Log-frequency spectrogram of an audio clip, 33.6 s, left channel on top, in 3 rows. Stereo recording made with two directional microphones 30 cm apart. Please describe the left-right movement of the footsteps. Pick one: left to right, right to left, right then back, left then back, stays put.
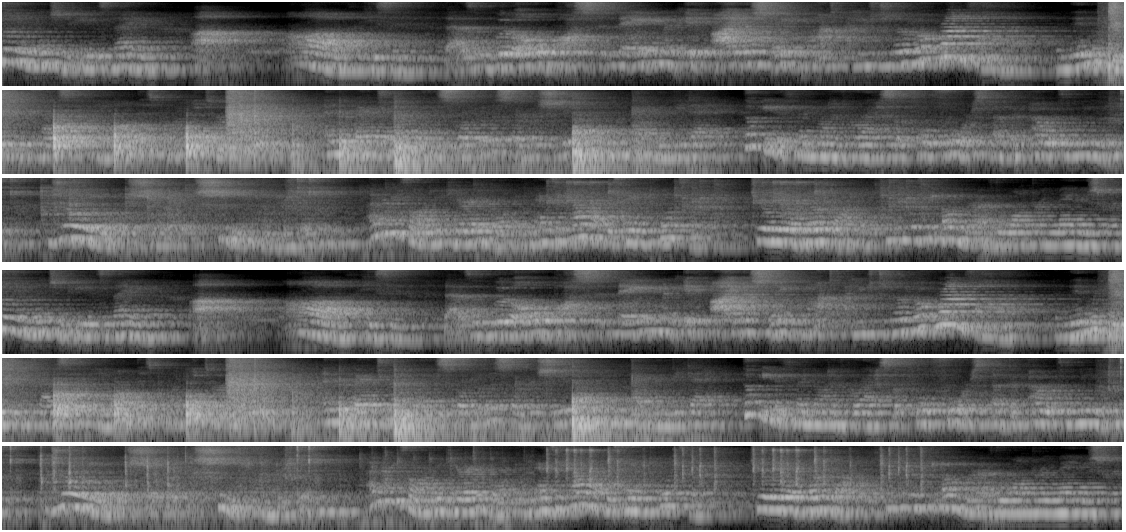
left to right.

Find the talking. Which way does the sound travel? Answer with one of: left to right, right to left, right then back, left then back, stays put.
right to left.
